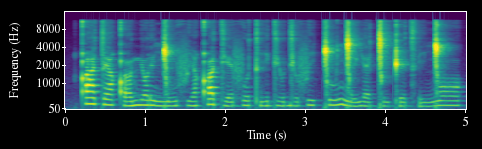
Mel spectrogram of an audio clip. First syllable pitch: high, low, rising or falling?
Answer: high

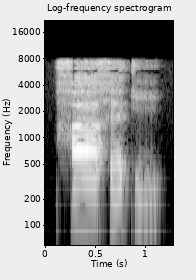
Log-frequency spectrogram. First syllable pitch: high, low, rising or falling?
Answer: low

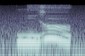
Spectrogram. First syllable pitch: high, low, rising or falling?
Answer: low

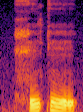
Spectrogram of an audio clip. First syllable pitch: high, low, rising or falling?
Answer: rising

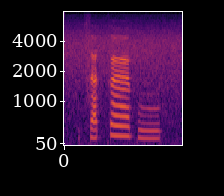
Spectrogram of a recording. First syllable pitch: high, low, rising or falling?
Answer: rising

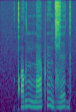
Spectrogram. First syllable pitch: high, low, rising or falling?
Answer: rising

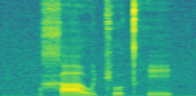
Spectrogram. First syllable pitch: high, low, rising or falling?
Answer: rising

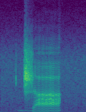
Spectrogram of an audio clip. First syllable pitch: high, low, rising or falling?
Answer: low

